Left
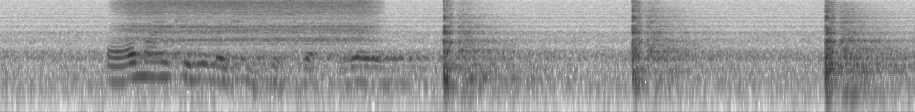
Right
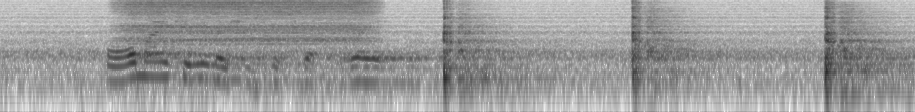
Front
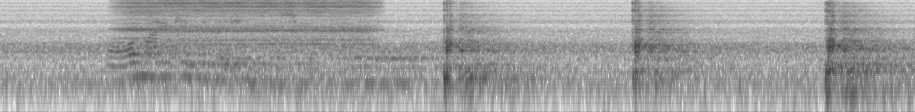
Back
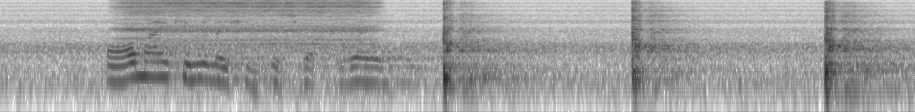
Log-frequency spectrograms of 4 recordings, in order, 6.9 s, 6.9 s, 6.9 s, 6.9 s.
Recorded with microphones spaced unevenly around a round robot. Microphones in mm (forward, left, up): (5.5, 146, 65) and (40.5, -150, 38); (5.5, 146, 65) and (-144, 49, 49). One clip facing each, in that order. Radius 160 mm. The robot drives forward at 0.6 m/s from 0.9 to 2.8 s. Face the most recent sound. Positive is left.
turn(degrees=-165)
